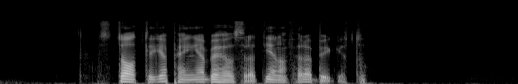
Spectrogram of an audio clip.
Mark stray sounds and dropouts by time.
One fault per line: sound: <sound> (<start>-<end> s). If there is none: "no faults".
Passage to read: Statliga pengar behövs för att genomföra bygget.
no faults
